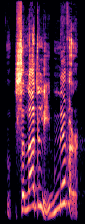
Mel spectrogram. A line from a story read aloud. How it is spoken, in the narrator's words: the merchant stammered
